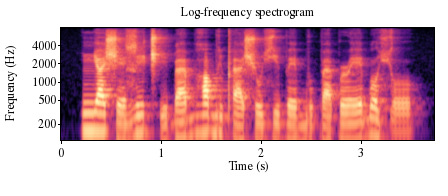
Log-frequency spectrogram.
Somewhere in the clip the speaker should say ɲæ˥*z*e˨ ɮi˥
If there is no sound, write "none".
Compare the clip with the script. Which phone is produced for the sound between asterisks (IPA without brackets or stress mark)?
ʃ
